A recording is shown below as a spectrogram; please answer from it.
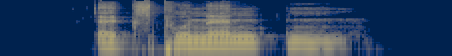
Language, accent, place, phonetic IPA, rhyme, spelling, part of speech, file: German, Germany, Berlin, [ɛkspoˈnɛntn̩], -ɛntn̩, Exponenten, noun, De-Exponenten.ogg
- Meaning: 1. genitive singular of Exponent 2. plural of Exponent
